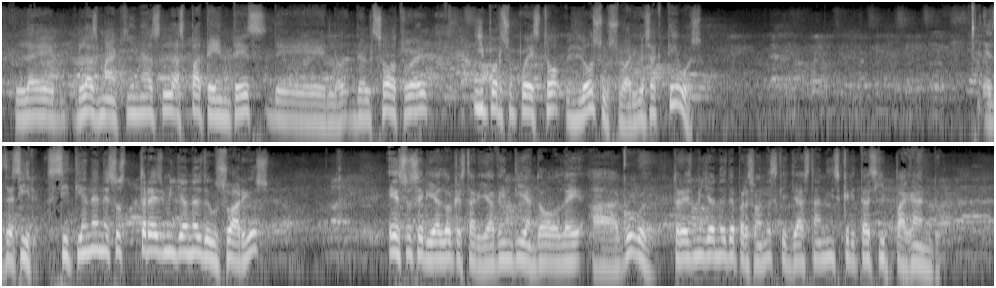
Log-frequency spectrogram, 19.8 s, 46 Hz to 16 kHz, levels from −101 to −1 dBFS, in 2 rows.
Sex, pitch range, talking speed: male, 140-185 Hz, 125 wpm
